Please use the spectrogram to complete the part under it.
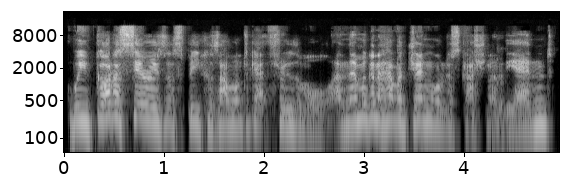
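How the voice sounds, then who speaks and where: A man runs an online panel over a video call, politely steering speakers along. His voice is somewhat high, very gravelly and husky. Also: fairly bright tone, dry recording. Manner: polite, brisk, interrupts to keep order. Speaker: moderator.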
